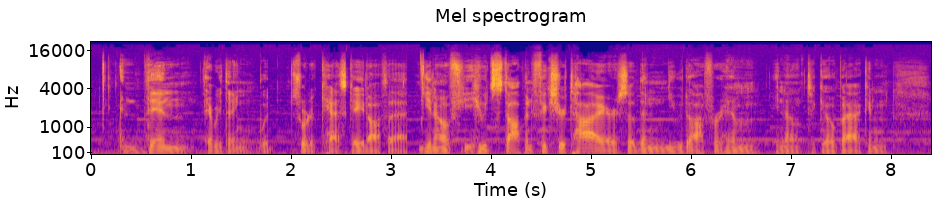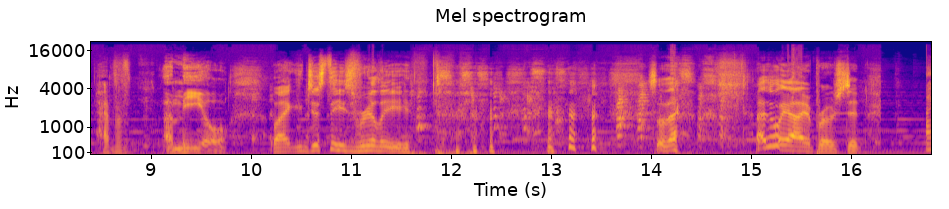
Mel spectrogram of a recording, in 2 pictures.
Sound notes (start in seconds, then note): 13.0 laughs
